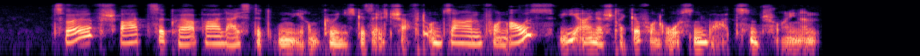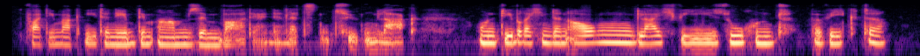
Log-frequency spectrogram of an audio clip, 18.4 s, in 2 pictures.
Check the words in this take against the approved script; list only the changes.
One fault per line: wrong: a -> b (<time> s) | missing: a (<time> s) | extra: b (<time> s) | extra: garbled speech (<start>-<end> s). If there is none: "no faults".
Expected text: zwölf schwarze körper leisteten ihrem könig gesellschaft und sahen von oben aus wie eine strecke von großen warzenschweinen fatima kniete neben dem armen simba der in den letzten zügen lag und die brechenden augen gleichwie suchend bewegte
missing: oben (5.1 s)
